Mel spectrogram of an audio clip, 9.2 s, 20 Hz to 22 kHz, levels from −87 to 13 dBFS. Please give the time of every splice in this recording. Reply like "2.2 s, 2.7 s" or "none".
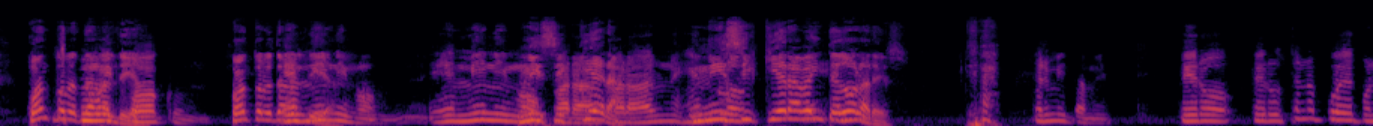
none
